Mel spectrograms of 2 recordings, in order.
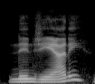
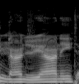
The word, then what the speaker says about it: Nanjiani: Directed by Chloe Zhao, Kumail Nanjiani. Did I finally pronounce his name right? – Nanjiani.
